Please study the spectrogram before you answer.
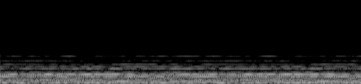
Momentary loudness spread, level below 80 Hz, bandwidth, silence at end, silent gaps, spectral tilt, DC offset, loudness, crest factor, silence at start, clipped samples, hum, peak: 2 LU; -40 dBFS; 1.6 kHz; 0 s; none; -14.5 dB/octave; under 0.1%; -32 LUFS; 12 dB; 0 s; under 0.1%; none; -18 dBFS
